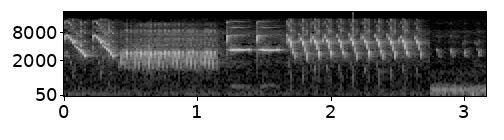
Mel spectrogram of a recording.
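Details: Canary song for tutoring other birds: two falling whistles, a long harsh buzz, two sharp bright notes, then a brisk trill of doubled high notes ending with soft chips and a low rattle.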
